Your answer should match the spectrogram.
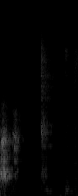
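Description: A pet dog at home gives a few short, sharp barks and yips with pauses between them, fairly faint and alone, with no talking over it.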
